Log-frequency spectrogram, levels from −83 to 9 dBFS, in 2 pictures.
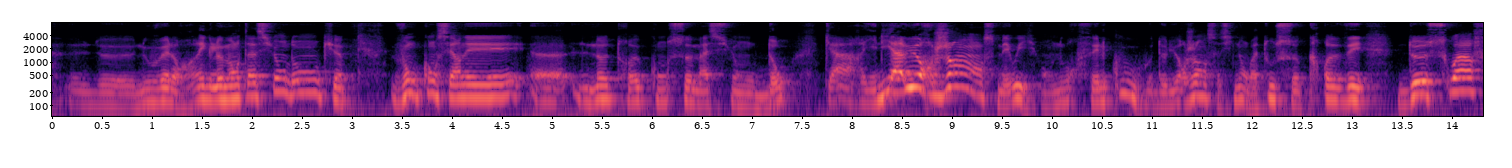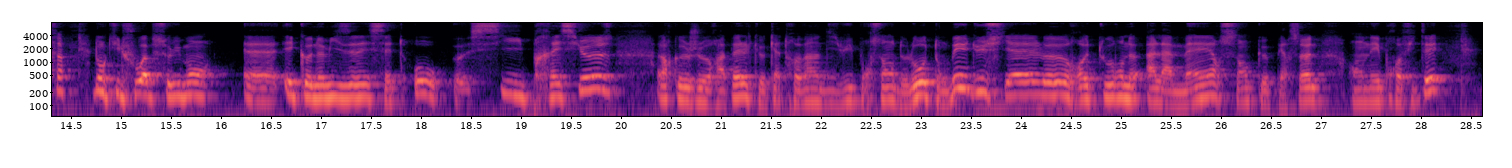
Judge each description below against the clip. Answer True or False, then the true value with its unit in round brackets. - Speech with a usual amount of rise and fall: False (6.3 semitones)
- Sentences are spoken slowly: True (130 wpm)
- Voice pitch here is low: False (145 Hz)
